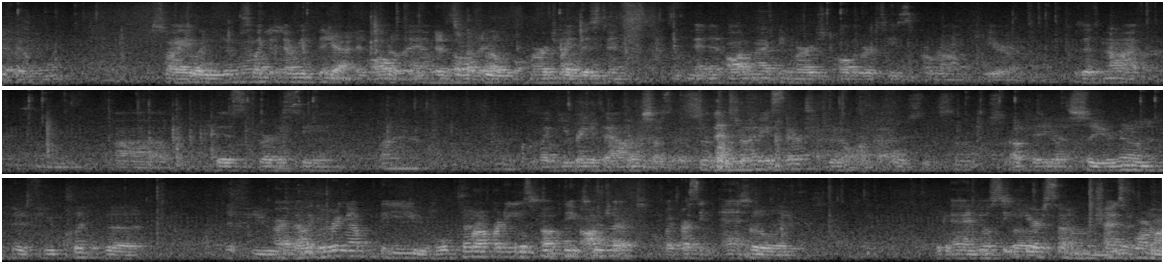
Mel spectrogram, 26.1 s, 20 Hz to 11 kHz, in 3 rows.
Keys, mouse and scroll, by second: 0.9 shift+middle click, 0.9 scroll down 1, 2.0 a, 3.1 alt+m, 5.5 alt+m, 6.0 scroll up 1, 6.4 1, 7.3 g, 7.9 right click, 8.0 ctrl+z, 8.2 ctrl+z, 9.6 1, 9.9 g, 11.3 ., 11.7-12.2 scroll, 12.2 scroll down 1, 12.2 middle click, 12.6 g, 15.6 ctrl+z, 16.2 scroll down 1, 16.7 Tab, 17.0 scroll, 17.0-17.5 scroll down 1, 21.5 scroll, 21.5 n, 22.4 n.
